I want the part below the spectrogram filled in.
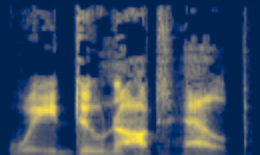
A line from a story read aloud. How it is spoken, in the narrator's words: he said, in a harsh, croaky voice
